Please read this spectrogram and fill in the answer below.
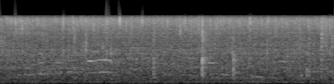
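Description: Browned onions, green chillies and garlic paste frying in hot oil in a steel pot: a steady sizzle with a few small pops.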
